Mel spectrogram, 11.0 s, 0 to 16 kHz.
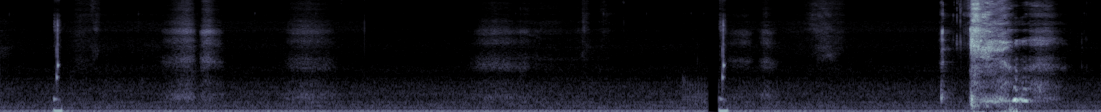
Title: messy chhinkni sneezes pt.2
